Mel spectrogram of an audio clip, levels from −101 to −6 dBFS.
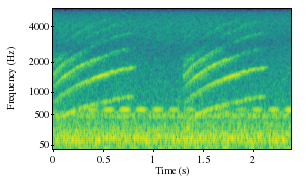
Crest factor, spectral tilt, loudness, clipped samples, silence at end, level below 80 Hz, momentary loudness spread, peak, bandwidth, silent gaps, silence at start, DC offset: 12 dB; -9 dB/octave; -13 LUFS; under 0.1%; 0 s; -28 dBFS; 3 LU; 0 dBFS; 5.4 kHz; none; 0 s; under 0.1%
